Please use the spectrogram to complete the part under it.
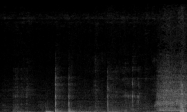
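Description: A knife taps and scrapes against a plate.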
